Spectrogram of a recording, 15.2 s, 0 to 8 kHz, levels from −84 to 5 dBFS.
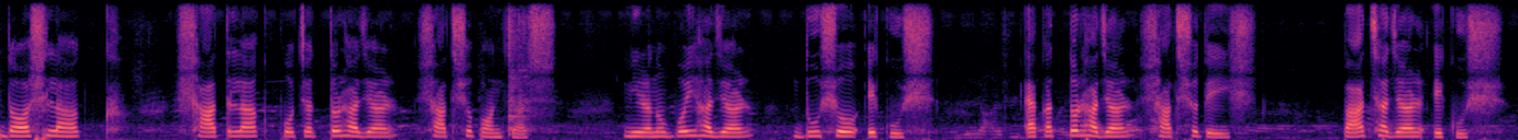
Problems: constant background noise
